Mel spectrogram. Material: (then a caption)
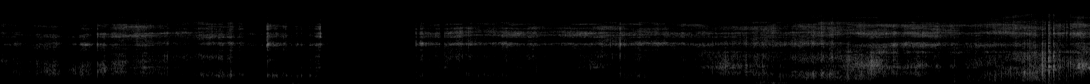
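Wood. A wooden stick scrapes and rubs around the inside of an empty, medium dark-brown hollow wooden bowl, making a bright, dry scraping and crunching texture. The scraping breaks off into near silence for under a second, then resumes as a steady rub that grows slightly louder toward the end.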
